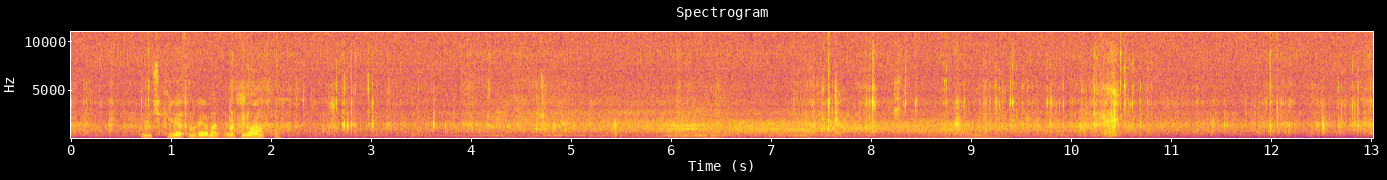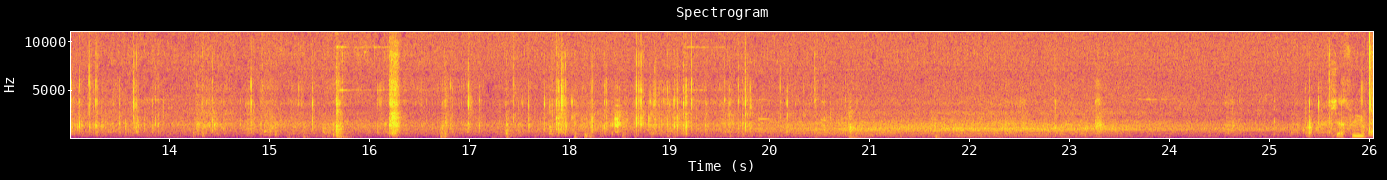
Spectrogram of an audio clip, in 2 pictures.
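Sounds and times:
wrapper crinkling: 0:00.0 - 0:04.9, 0:07.2 - 0:20.8.

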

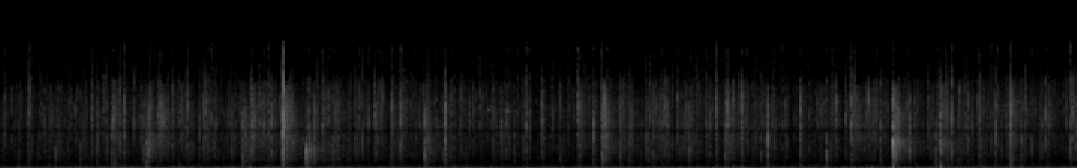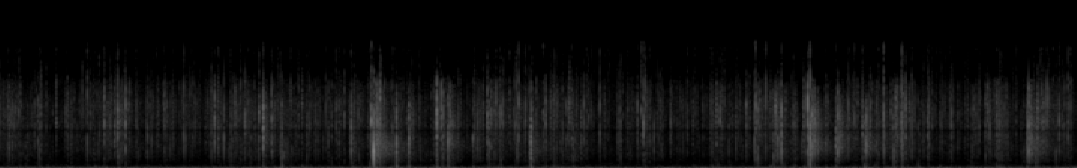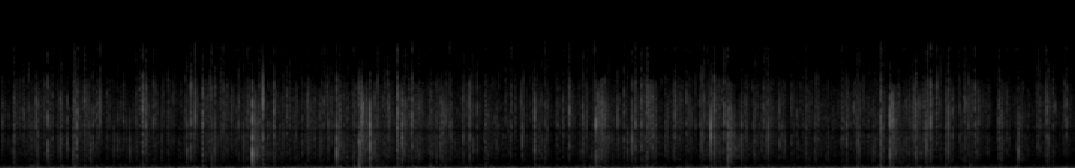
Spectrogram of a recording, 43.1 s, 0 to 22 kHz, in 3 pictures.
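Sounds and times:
bonfire crackling: 0:00.0 - 0:43.0
sharp pops of fire: 0:00.7 - 0:06.8, 0:11.0 - 0:14.9, 0:15.7 - 0:22.1, 0:23.8 - 0:30.0, 0:30.6 - 0:35.1, 0:35.8 - 0:39.2.

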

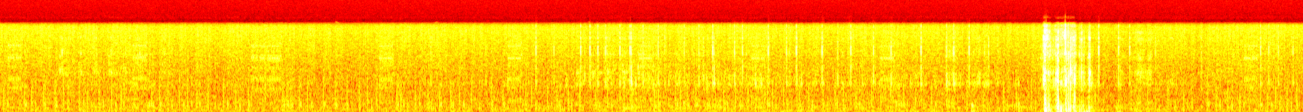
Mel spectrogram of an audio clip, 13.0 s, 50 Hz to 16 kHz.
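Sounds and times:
sharp clicks and ticks: 0:05.1 - 0:11.6, 0:12.4 - 0:13.0.

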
